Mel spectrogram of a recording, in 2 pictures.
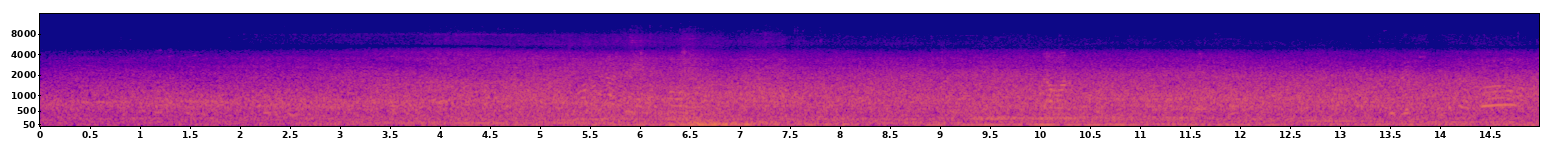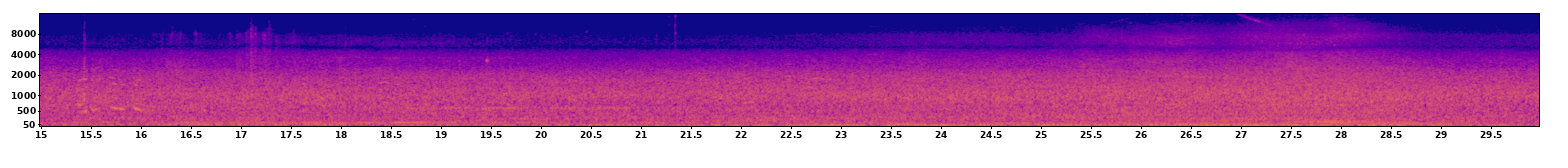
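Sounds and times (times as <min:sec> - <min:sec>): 
busy street: 0:00.0 - 0:29.9.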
